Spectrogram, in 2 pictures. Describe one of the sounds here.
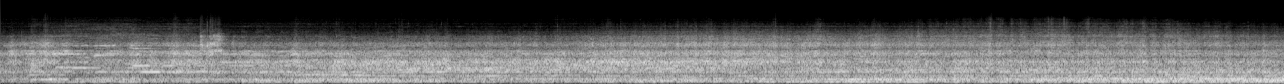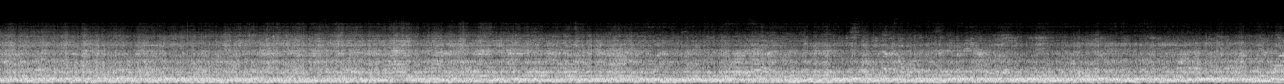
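A jet engine roars loudly overhead in a steady rumble.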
